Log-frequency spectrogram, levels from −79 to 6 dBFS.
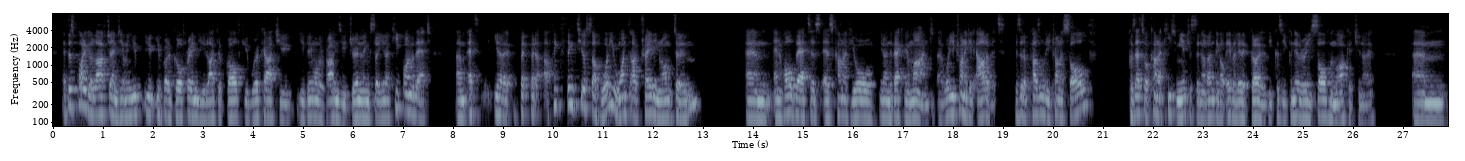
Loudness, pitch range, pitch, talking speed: -31 LUFS, 115-130 Hz, 120 Hz, 260 wpm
